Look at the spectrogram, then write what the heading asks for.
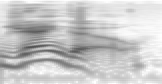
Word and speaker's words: Django: cameo from the original django what's your name django can you spell it d j a n g o the d is silent i know seriously look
